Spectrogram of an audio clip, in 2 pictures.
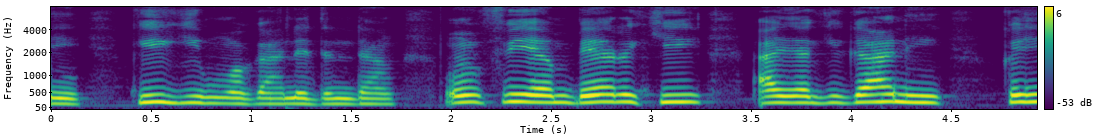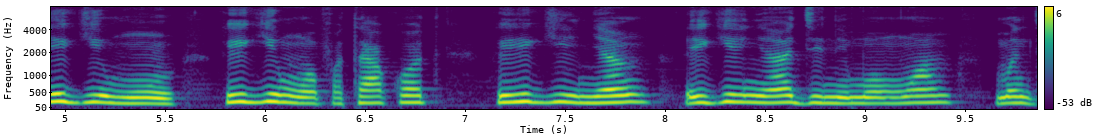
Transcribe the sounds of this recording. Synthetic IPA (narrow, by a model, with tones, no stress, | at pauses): i˨ | ki˦ji˦ɡi˨mʷ˨a˨ɡa˨ni˨di˨nda˨ŋ | u˦n˦fi˦je˨˦m˦be˦ɾi˨ki˦a˨ja˨ɡi˨ɡa˦ni˨ | kə˦ji˦ɡi˨mo˨ | ki˦ji˦ɡi˦mʷ˨o˨fa˨ta˦ko˦t | kə˦ji˦ɡi˦ɲa˦ŋ˦ji˦ɡi˦ɲa˦d͡ʒi˨ni˨mo˨mwa˦mːu˦nd͡ʒ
